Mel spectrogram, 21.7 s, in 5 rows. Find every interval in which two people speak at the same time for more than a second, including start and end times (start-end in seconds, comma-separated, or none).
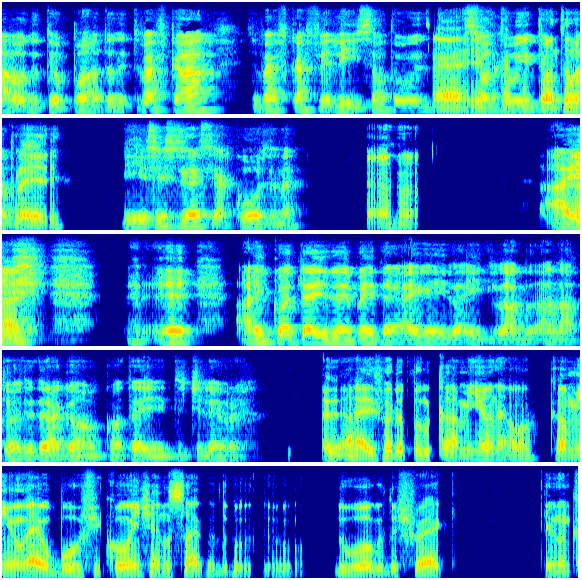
3.2-4.5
